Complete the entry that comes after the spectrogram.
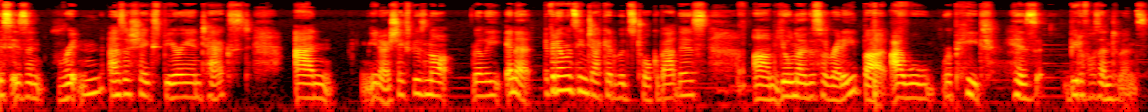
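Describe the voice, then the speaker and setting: A woman at a medium pitch talks at a fairly quick pace with fairly even intonation. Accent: Australian. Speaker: book reviewer. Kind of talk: casual book review. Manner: conversational, many fillers.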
